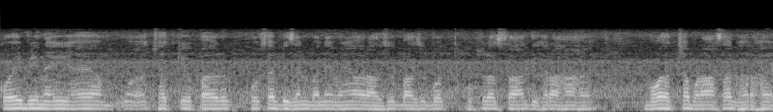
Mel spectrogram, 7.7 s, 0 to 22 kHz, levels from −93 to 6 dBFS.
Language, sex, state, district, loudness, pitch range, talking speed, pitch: Hindi, male, Haryana, Charkhi Dadri, -17 LUFS, 120-130 Hz, 230 wpm, 125 Hz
